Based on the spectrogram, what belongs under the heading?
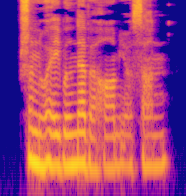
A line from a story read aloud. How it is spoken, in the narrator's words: the envoy says gravely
